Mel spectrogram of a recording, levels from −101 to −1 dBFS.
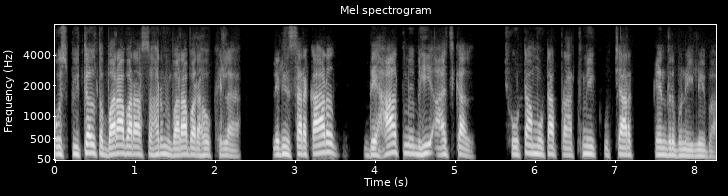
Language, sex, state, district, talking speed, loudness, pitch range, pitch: Bhojpuri, male, Bihar, Saran, 145 wpm, -18 LUFS, 140-165 Hz, 155 Hz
